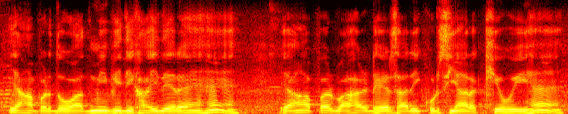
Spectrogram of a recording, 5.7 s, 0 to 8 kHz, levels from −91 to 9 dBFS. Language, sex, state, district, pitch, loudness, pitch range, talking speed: Hindi, male, Manipur, Imphal West, 125 Hz, -14 LUFS, 120-130 Hz, 190 wpm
